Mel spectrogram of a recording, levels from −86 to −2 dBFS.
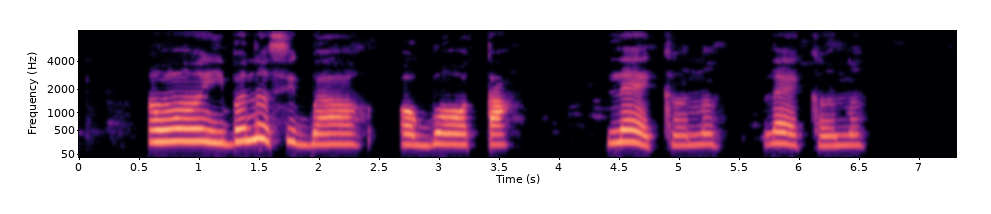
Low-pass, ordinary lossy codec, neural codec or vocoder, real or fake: none; none; none; real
